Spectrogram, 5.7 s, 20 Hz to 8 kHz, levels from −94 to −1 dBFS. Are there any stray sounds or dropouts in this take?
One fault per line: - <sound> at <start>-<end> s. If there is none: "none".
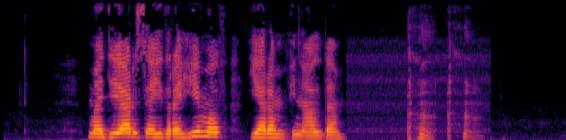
- cough at 4.1-4.9 s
